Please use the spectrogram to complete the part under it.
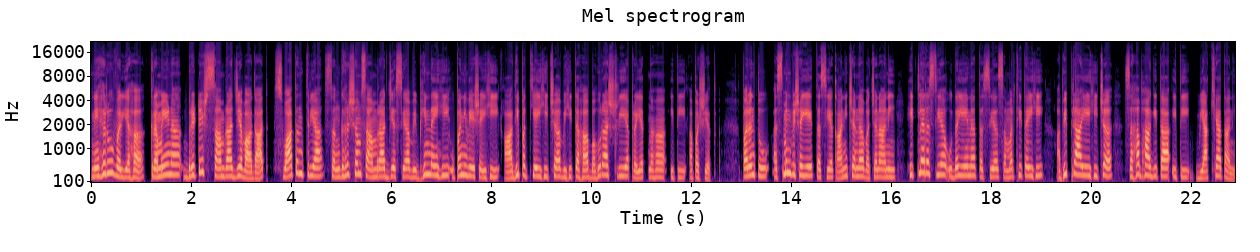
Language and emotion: Sanskrit, neutral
